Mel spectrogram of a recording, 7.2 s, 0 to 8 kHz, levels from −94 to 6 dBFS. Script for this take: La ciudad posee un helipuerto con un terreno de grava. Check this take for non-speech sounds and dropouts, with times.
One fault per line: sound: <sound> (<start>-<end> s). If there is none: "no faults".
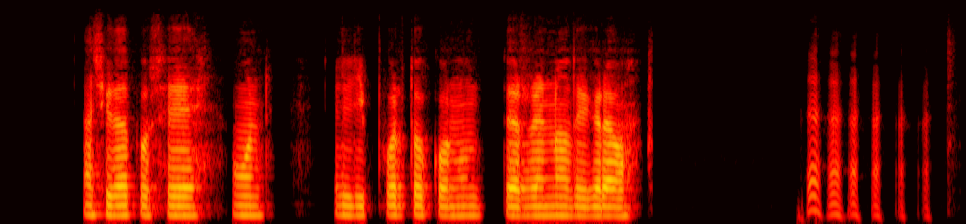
sound: laugh (6.0-7.0 s)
